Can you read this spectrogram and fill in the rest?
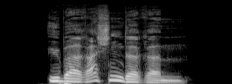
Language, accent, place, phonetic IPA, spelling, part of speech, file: German, Germany, Berlin, [yːbɐˈʁaʃn̩dəʁəm], überraschenderem, adjective, De-überraschenderem.ogg
- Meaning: strong dative masculine/neuter singular comparative degree of überraschend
